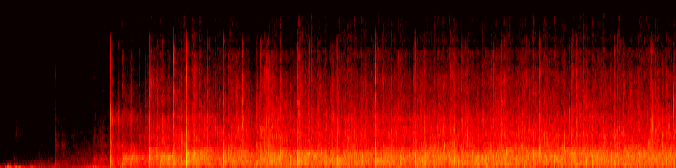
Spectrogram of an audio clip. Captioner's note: audience applauding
